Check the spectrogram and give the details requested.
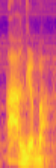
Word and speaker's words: Agama: Dilga 的意思是篇幅非常长，阿含在梵语里念作 Agama，意思是传来的神圣经典。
